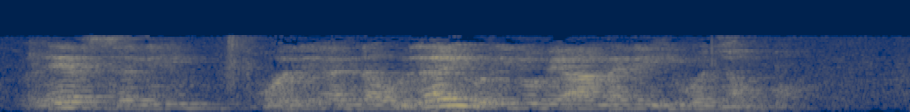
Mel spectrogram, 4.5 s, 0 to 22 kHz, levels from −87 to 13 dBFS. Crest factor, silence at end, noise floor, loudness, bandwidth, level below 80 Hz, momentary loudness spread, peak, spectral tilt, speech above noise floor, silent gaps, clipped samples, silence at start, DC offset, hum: 22 dB; 0 s; -53 dBFS; -29 LUFS; 6.2 kHz; -64 dBFS; 17 LU; -8 dBFS; -5.5 dB/octave; 23 dB; none; under 0.1%; 0.05 s; under 0.1%; none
